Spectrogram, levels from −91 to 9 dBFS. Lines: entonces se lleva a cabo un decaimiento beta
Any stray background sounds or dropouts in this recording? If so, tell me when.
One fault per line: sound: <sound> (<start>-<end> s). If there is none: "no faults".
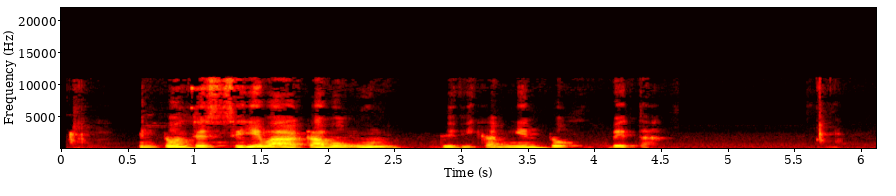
no faults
